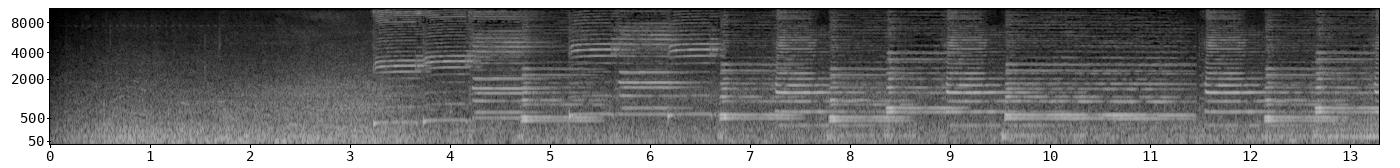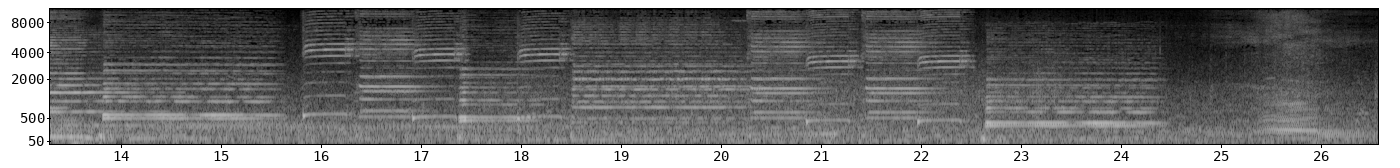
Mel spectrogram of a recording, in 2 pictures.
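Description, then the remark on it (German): Many car horns honk in coordinated bursts, tooting out a melody of held and repeated notes over a continuous rumble of traffic, loud, with short pauses between phrases, in a traffic jam on a six-lane urban motorway in a big city. “aber dazu müsst ihr erstmal erraten, welches Lied hier im Stau auf der sechsspurigen Stadtautobahn gehupt wird. Ein Hubkonzert in der Großstadt.”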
